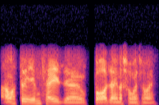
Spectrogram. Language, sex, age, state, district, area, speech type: Bengali, male, 18-30, West Bengal, Murshidabad, urban, conversation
